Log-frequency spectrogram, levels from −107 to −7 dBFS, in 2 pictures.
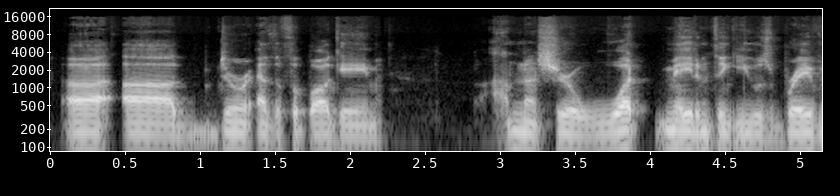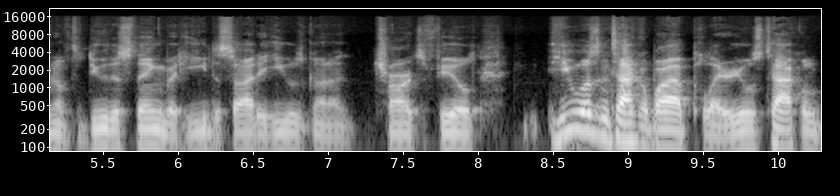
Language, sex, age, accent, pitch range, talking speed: English, male, 40-59, American, 80-110 Hz, 235 wpm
